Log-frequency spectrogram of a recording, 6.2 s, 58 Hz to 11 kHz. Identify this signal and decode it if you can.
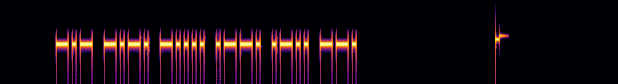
Morse code, heard as a keyed tone, about 30 wpm, 700 Hz. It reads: KC6PLG
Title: USA Call Signs 30wpm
